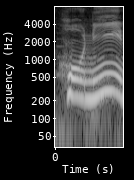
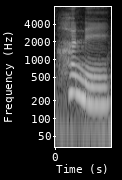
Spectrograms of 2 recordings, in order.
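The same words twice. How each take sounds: First: The first syllable sounds like 'ho'. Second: The first syllable sounds like 'ha'. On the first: The speaker calls it wrong. "ไม่ออกเสียงว่า honey นะไม่ใช่ ho" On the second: The speaker calls it right. "จะออกเสียงว่า"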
